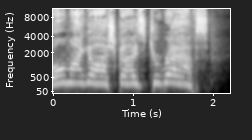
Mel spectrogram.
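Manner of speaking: play-acted very high, slow, drawn-out wonder and excitement. Retelling trying to get the kids excited about giraffes: imitating own animated excitement. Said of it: "be animated and get these kids excited".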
